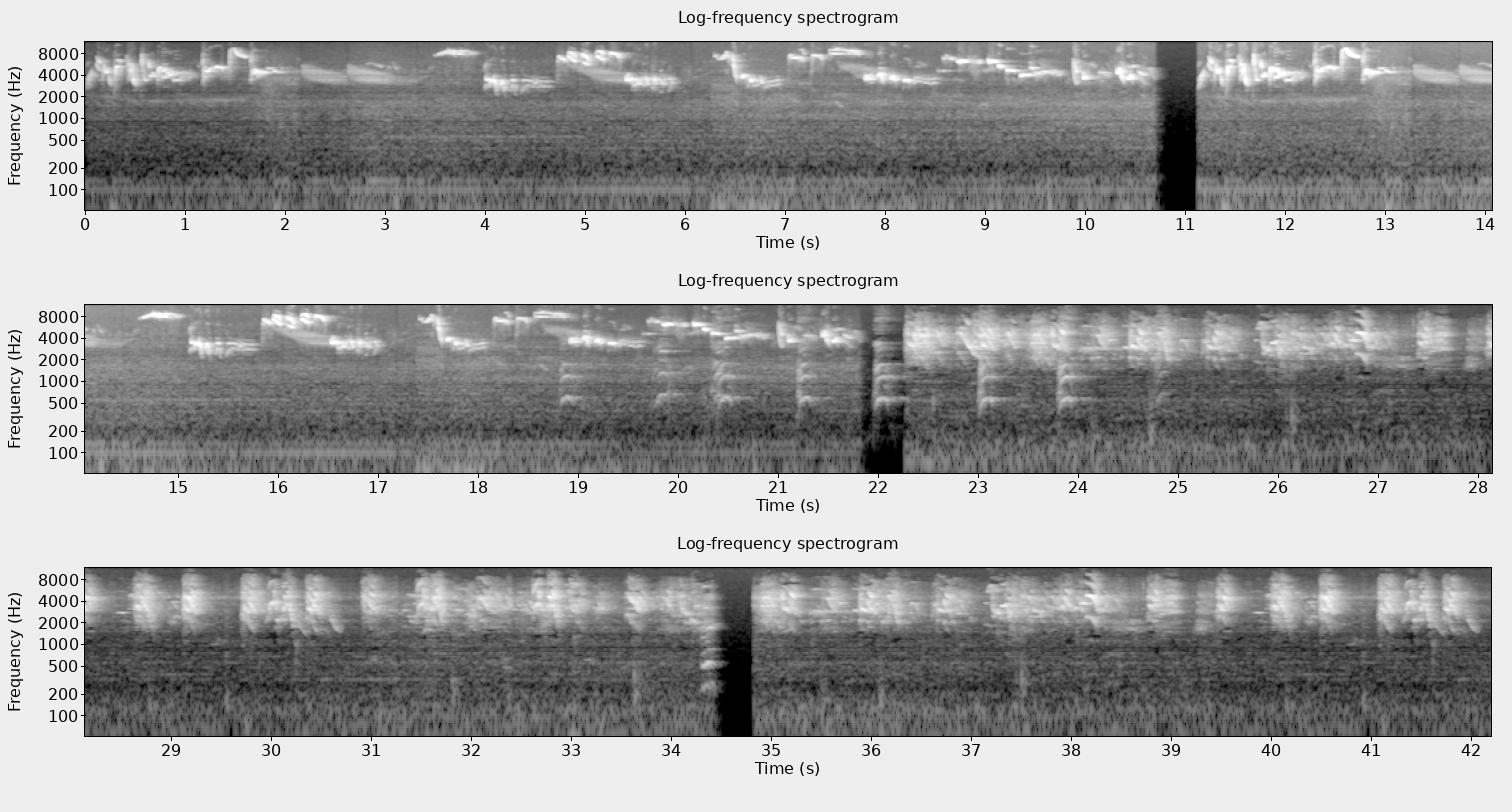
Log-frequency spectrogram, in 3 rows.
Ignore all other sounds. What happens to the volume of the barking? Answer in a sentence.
The loudness of the barking goes up.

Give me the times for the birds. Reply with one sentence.
The birds can be heard from 0.0 to 42.1 s.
